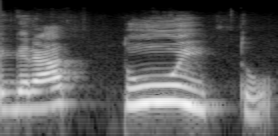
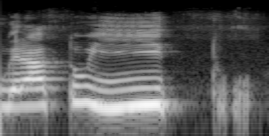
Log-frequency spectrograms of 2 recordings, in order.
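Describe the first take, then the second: First: First gratuito with TUI punched as one syllable; stress on TUI. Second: Second gratuito with u and i split, beat on I; stress on I. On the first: Teacher giving a parallel case, gratuito stressed on TUI. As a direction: say gratuito as gra-TÚI-to. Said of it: "da mesma forma que é gratuito". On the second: Teacher showing the mistake, gratuito stressed on I. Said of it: "e não gratuito". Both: Shown as a demonstration.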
